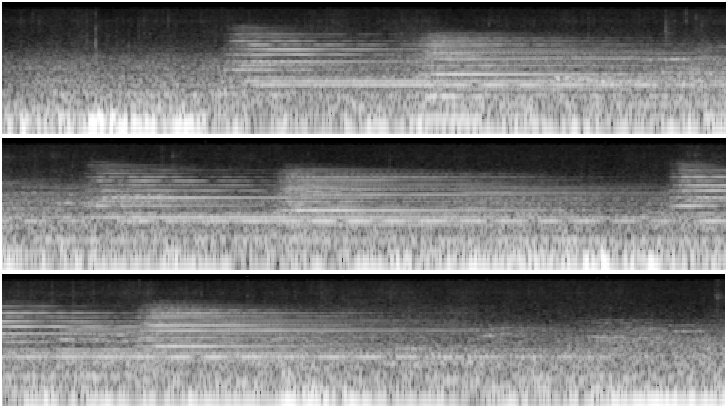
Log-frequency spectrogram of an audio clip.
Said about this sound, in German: Der ökumenische Glockenchor probt in meinem Garten. Die Klänge der nahen katholischen Kirche und die der reformierten Kirche am Surerkopf verwirbeln sich in meinem Garten. Sie tätschen an die Hausmauer vom Mehrfamilienhauses.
